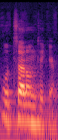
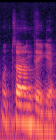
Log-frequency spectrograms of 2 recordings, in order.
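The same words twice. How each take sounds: The two takes are said the same way.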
